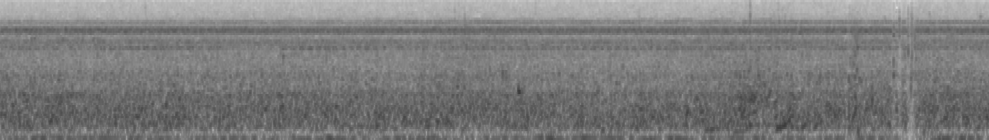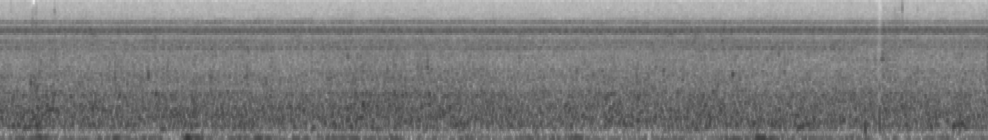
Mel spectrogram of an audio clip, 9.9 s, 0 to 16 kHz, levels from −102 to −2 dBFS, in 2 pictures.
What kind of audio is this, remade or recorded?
recorded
